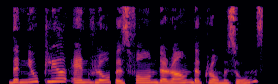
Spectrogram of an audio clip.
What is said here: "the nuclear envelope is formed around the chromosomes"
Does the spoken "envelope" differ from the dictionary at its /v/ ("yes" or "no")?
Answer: no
